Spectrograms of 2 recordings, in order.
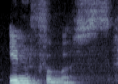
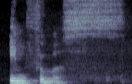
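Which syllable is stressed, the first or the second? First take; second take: first; first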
